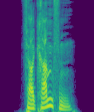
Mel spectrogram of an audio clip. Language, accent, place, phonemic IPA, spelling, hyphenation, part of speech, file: German, Germany, Berlin, /fɛɐ̯ˈkʁamp͡fn̩/, verkrampfen, ver‧kramp‧fen, verb, De-verkrampfen.ogg
- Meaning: to cramp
